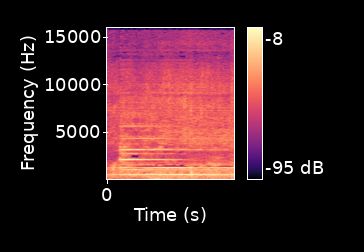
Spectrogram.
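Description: A church bell in North Macedonia rings with a sustained, steady metallic tone that sounds distant and soft, with no talking.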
